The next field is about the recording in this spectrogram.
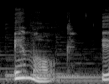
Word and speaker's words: Imbolc: Spelled I-M-B-O-L-C, but the B is silent. Imolk is just a little uplifting thing that anyone can take part in.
